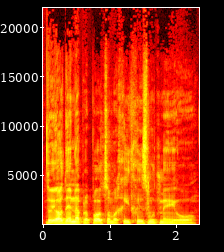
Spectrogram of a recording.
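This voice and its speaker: His voice is gravelly and dark, medium in pitch with fairly even intonation, as the ex-footballer recounts streetwise stories in a casual interview. "Förstår du vad jag menar" comes up again and again as he checks the listener is with him.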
